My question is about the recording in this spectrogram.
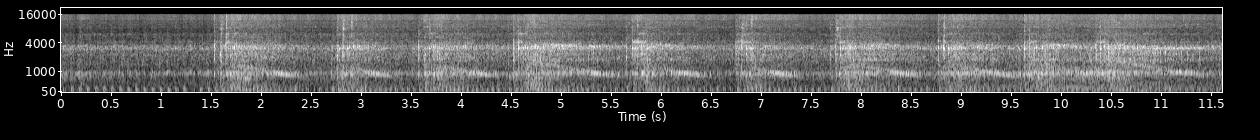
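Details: Honda Beat scooter, throttle blips: loose clattering rattle and falling belt squeal on each rev; drivetrain noise, cause not yet pinned down.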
